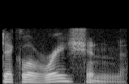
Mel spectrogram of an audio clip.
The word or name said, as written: declaration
